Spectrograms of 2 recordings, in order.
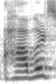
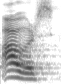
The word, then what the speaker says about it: hours: क्या पढ़ते हो, आर्स, जैसे हावर्स होते हैं ना, HOURS, हावर्स बहुत लोग पढ़ते हैं, बहुत लोग क्या सुना आवर्स, तो आवर्स है तो एच क्या किया आपने, साइलेंट रखा ना, तो बस उसी का मतलब होता है।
